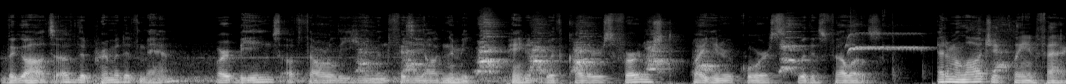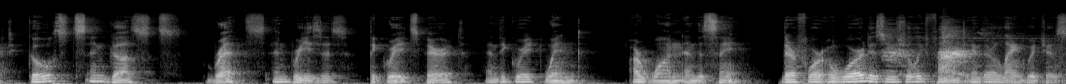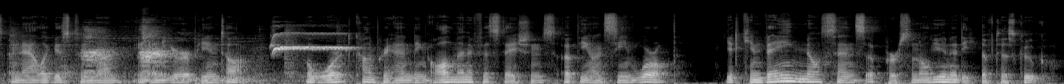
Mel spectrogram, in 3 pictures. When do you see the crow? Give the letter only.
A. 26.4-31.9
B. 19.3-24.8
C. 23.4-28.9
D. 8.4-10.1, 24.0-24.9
B.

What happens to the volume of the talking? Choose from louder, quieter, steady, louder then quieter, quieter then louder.
steady.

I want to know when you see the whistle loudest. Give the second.
24 s.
